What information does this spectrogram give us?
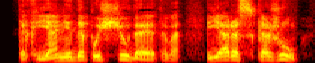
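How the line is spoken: Tearful outcry. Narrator (Russian): с прорвавшимися слезами вскрикнула Соня

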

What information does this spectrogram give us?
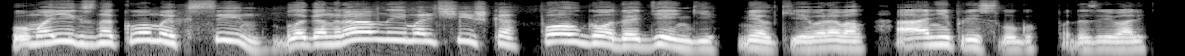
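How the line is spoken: After a laughing fit. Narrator (Russian): Дронов, трясясь в припадке смеха, отсмеявшись, сказал

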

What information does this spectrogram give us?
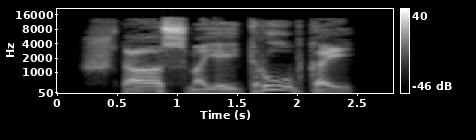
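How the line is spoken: Growling old men. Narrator (Russian): зарычали старички

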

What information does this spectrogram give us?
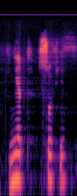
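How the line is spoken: Firm and calm. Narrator (Russian): произнес он твердо и спокойно

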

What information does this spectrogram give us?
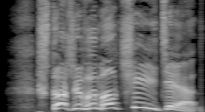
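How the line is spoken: Tremendously loud yell. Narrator (Russian): заорал Бендер с такой силой

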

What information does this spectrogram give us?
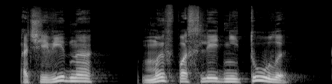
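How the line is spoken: Through clenched teeth. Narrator (Russian): комментировал Бельба сквозь зубы

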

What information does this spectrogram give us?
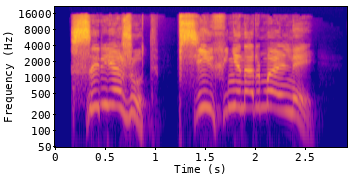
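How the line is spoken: Loud yell after shock. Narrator (Russian): заорал Яшка, когда, наконец, пришел в себя

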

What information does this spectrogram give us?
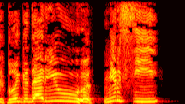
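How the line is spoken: Shout without accent. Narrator (Russian): крикнул Аннушке с площадки, но уже без акцента

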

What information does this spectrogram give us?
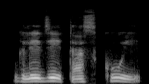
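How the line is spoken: Quiet. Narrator (Russian): Кочегар говорит тихонько

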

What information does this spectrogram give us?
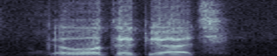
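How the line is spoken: Old woman's deep bass voice. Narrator (Russian): спросила жена Филиппа, высокая старуха с мужским басовитым голосом

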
